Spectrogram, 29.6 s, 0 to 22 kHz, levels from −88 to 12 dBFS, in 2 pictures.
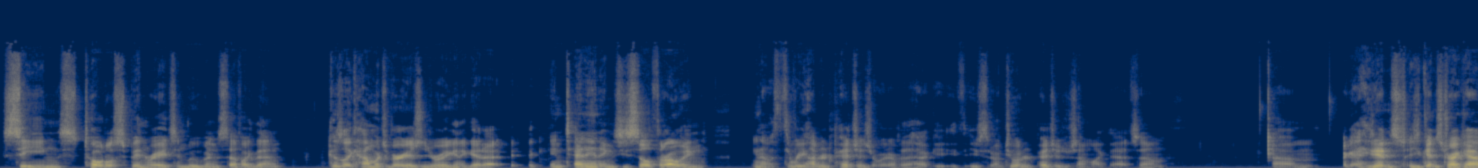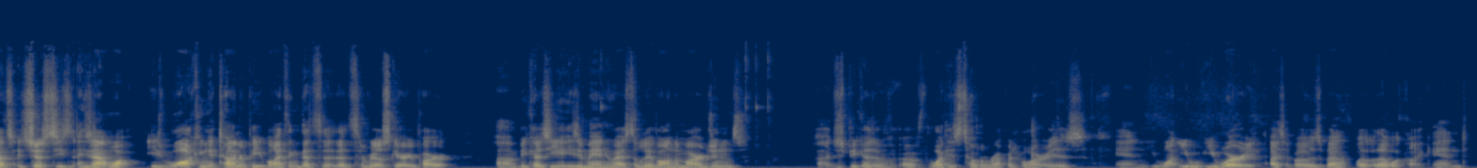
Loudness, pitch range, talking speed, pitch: -27 LUFS, 75-120 Hz, 230 wpm, 80 Hz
